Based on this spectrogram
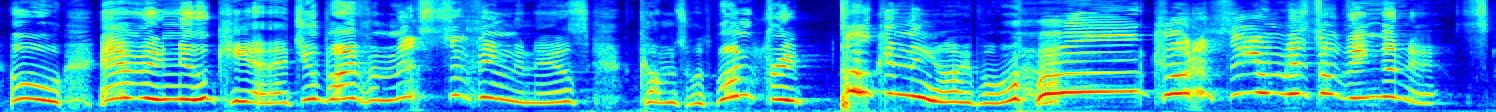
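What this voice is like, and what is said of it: Jar Jar Binks-like character voice. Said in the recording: “I almost went a little Jar Jar Binks on that one. I'm trying to really keep the Jar Jar Binks down to a medium.”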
